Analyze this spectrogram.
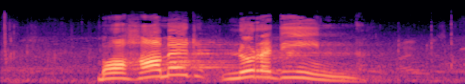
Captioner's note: applause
